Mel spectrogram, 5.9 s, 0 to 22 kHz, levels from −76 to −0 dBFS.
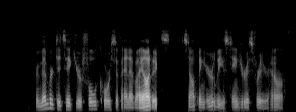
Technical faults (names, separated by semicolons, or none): sudden gain jump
